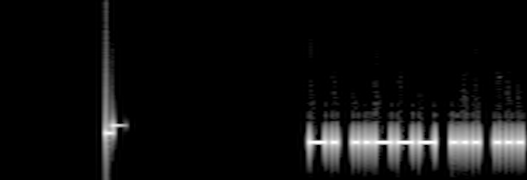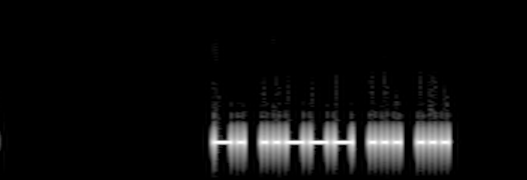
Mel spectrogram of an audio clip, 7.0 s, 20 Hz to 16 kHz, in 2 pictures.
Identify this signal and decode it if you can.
Morse code, heard as a keyed tone, about 30 wpm, 700 Hz. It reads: N2SS N2SS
